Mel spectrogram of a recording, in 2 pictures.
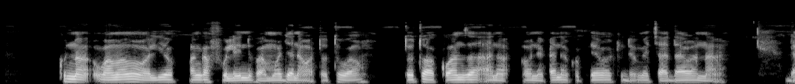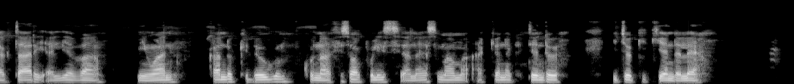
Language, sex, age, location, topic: Swahili, male, 18-24, Nakuru, health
